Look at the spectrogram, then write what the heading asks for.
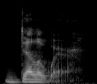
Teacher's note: has three syllables stresses on that first syllable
